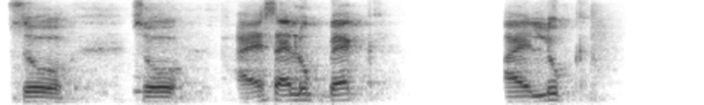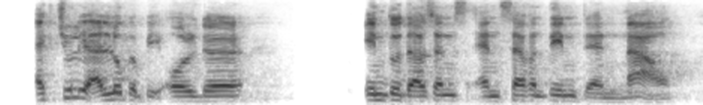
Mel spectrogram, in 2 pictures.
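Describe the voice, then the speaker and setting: Slow-talking Indonesian-accented man. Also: medium pitch. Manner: halting, repeats words while speaking. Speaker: doctor and guest speaker. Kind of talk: online presentation talk. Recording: muffled lo-fi video call.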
